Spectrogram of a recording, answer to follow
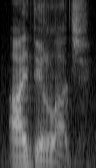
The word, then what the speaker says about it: ideology: ideology, ideology 라고 합니다. 전혀 발음이 이데올로기하고는 전혀 발음이 다르죠.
